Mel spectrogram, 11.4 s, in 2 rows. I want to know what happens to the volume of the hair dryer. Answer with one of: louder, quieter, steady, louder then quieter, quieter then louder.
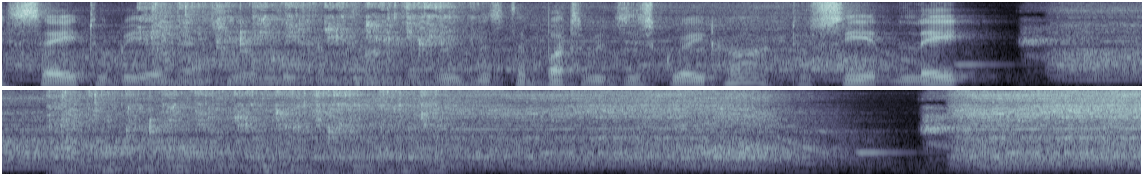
louder.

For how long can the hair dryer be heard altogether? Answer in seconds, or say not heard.
11 s.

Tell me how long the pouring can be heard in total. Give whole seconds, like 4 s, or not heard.
4 s.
